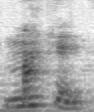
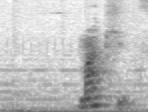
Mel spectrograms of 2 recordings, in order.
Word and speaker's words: market: We say market, but that's wrong. The right thing to say is market. I want to go to the market.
